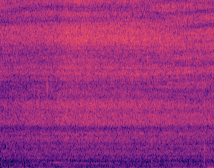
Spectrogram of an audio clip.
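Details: Portable cordless gas soldering iron: steady even hiss of gas flowing with no sputter or pulsing while the element glows and the tip heats; normal operation.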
